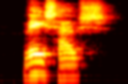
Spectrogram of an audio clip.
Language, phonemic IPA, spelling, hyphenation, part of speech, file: Dutch, /ˈʋeːs.ɦœy̯s/, weeshuis, wees‧huis, noun, Nl-weeshuis.ogg
- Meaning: an orphanage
